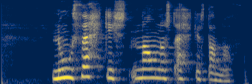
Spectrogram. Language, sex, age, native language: Icelandic, male, 9, Icelandic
